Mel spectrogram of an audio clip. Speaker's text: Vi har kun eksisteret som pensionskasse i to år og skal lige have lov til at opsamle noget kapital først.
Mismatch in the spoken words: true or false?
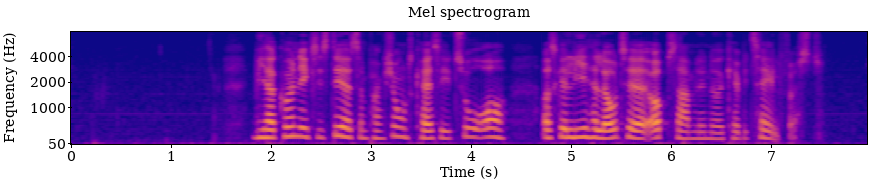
false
